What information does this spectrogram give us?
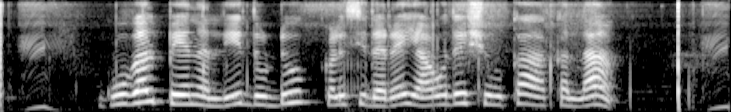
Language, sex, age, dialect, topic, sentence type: Kannada, female, 41-45, Mysore Kannada, banking, statement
